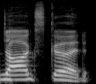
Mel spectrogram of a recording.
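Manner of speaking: put-on broken caveman speech. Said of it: "in, like, caveman speak".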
